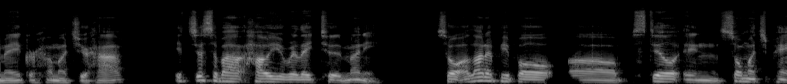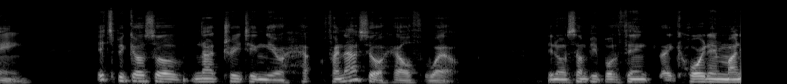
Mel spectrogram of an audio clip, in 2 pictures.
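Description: A cut-off end hits this speech clip at 15.28 s, where the audio stops mid-sound and falls straight to digital silence for the remaining half second or so. There is no decay, no fade and no natural tail, just an abrupt halt. That behaviour means the final buffers of the recording were never written out or played back, so whatever was being said is truncated at the exact point the data runs out.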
